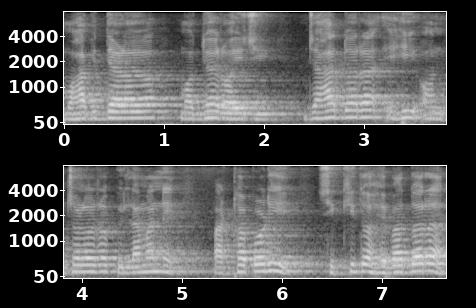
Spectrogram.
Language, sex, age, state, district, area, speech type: Odia, male, 45-60, Odisha, Dhenkanal, rural, spontaneous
